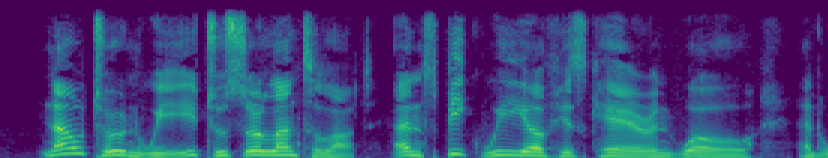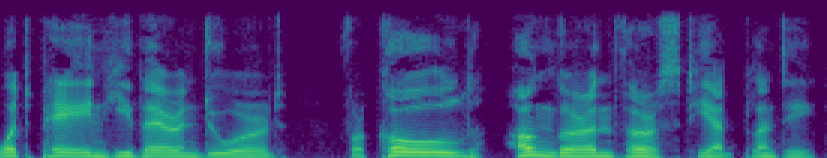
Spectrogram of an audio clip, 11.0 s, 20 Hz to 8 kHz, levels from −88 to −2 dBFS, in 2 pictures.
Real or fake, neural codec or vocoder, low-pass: real; none; 7.2 kHz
